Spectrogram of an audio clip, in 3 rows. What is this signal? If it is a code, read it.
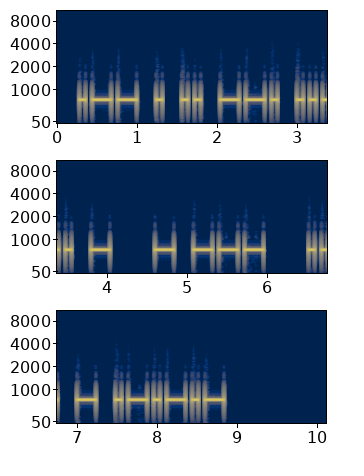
Morse code, heard as a keyed tone, about 15 wpm, 700 Hz. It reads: WEIGHT TO IT.
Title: Sentences from Top 1000 Words - Review Part 3 - 15wpm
